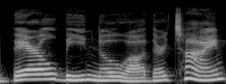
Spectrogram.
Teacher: a gente tem o R e depois o som do L direto. Lembrando que esse E final de there não é pronunciado, tá pintadinho de cinza, tá?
